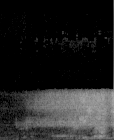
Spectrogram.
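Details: The speaker's own mechanical ventilator, heard during a spoken podcast recording: a steady airy hiss builds over about a second as it pushes a breath of air.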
